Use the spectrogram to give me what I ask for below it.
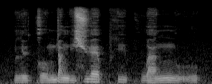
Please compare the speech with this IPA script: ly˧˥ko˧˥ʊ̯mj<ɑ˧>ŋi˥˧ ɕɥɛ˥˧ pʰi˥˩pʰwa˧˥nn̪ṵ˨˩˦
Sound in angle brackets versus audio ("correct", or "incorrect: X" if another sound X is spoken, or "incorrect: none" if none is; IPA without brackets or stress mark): correct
